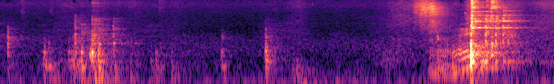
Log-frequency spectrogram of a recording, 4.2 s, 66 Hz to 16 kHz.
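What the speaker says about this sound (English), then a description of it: "Put that in the vise." A 3/8-inch wooden dowel is clamped in a vise, with a few soft knocks and clatters followed by a louder metallic clunk and rattle near the end as the jaws close.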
